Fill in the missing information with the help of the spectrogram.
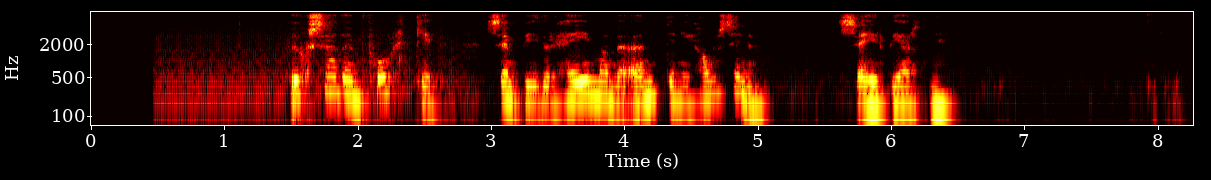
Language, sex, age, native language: Icelandic, female, 60-69, Icelandic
